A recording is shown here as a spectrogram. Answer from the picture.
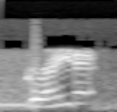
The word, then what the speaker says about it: Greyden: Graydon. – Can you spell that for me? – G-R-E-Y-D-E-N.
